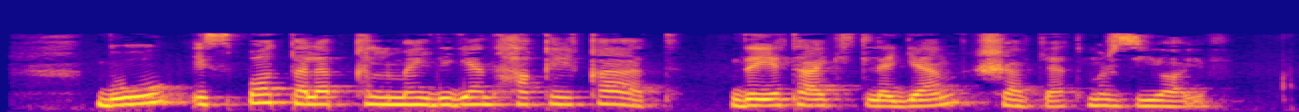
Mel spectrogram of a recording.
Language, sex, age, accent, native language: Uzbek, female, 12-17, Samarqand, Uzbek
